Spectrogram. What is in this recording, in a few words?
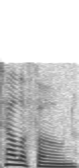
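"telephone", English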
